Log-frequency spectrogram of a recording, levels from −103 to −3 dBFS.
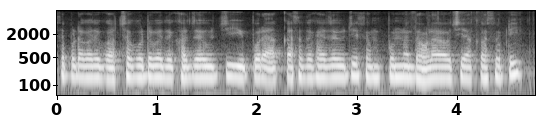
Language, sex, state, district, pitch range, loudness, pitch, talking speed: Odia, female, Odisha, Malkangiri, 150-160 Hz, -14 LUFS, 155 Hz, 190 wpm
